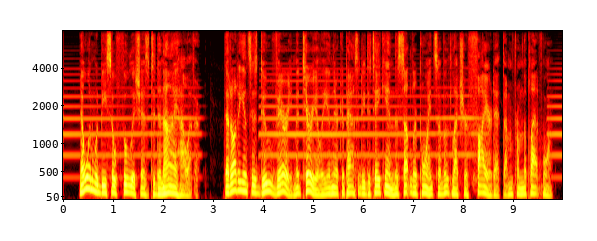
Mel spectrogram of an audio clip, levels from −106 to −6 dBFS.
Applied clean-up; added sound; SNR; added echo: none; Wind instrument, woodwind instrument; 18 dB; none.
